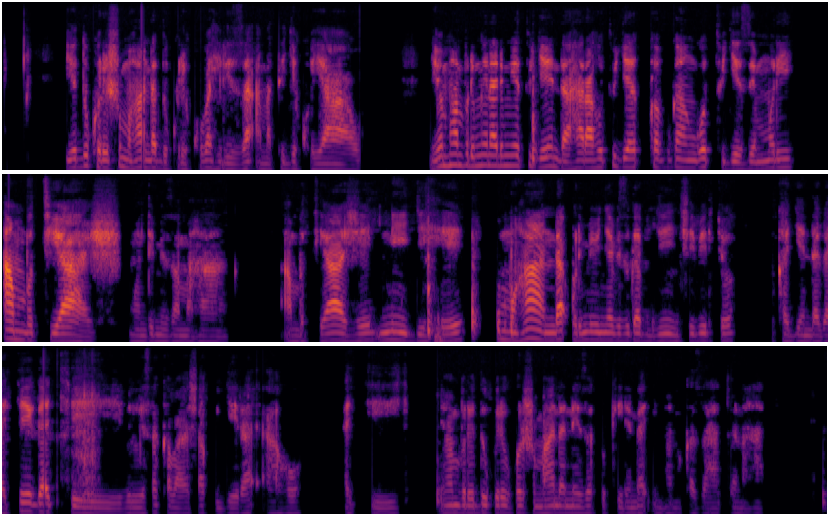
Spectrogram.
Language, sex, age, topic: Kinyarwanda, male, 18-24, government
